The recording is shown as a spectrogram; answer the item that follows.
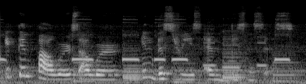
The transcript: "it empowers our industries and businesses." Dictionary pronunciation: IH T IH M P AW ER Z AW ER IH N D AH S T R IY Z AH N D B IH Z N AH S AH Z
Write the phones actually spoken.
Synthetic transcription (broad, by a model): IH T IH M P AW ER S AW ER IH N D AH S T R IY S AH N D B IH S N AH S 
